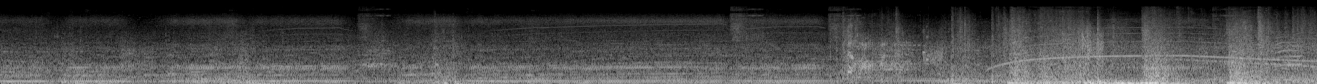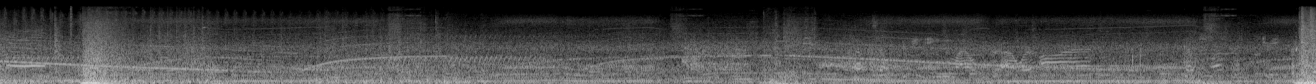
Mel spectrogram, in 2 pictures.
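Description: A car engine hums steadily as the car speeds along.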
